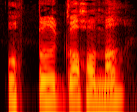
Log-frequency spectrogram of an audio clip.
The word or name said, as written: ugplgoqoml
